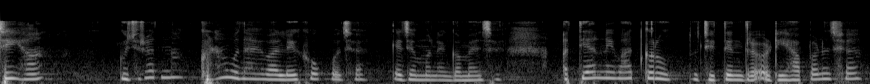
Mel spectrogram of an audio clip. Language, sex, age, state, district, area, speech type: Gujarati, female, 18-30, Gujarat, Rajkot, rural, spontaneous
